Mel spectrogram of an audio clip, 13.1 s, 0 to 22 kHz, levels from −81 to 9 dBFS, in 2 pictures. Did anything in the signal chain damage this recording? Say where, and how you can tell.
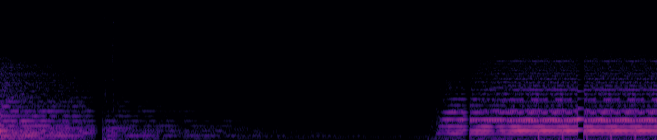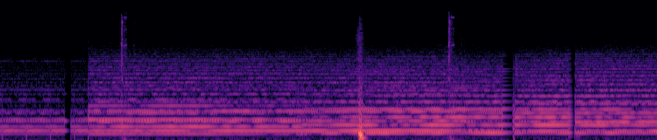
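Yes. Network stage: bursts of packet loss at 0.91, 4.63, 5.77, 7.21, 11.59 and 12.25 s. Each gap of 60 or 120 ms is filled by a fading held sound, then audio skips ahead.

Playback or streaming stage: a broken-record loop runs from 5.38 to 7.45 s. A 241 ms fragment repeats nine times back to back, likely from a stalled player or stream.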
